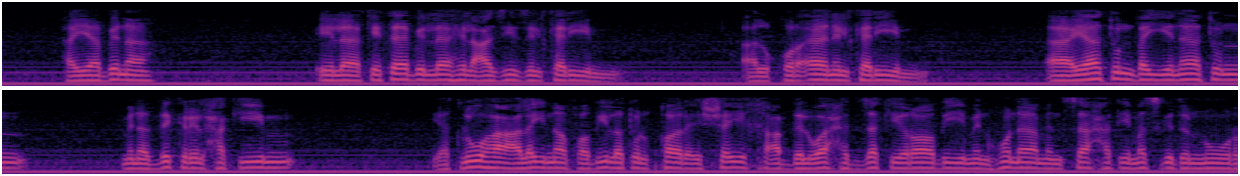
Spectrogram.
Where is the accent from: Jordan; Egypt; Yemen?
Egypt; فهل ننسى نحن أبناء مصر هذه الأيام؟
